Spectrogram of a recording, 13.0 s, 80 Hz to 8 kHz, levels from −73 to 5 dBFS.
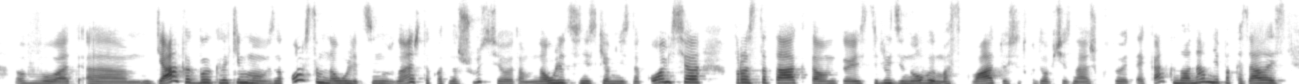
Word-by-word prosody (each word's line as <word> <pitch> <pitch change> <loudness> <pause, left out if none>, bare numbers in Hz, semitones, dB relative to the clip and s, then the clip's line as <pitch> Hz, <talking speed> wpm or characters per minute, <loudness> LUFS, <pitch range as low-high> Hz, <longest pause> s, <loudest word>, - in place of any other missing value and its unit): Вот, 195 -5 -2
эм, 165 -2 -4
я 220 - +8
как 290 -9 -1
бы 265 0 +2
к 255 - -15
таким 235 -4 +1
знакомствам 260 - 0
на 210 - 0
улице, 205 -2 -3
ну, 205 -1 -4
знаешь, 195 - -1
так 215 -8 -14
отношусь, 195 - -8
э, 175 -2 -4
там. 165 -1 -7
На 185 +1 +1
улице 230 -1 +1
ни 200 - -1
с 195 - -15
кем 195 -3 -4
не 180 -1 -4
знакомься 280 - +3 0.3
просто 270 0 +1
так. 245 0 +6
Там, 195 -1 -1
то 195 - -7
есть, 190 +1 -4
люди 210 -4 -2
новые, 215 +3 +1
Москва. 175 +3 +2
То 210 -4 -11
есть 180 - -14
откуда 185 +1 -10
вообще 180 +1 -9
знаешь, 165 -1 -6
кто 185 - -10
это 170 -1 -8
и - - -10
как? 365 - -3
Но 225 -1 +2
она 250 +8 +2
мне 285 -3 +4
показалась, 225 -1 +1
205 Hz, 205 wpm, -22 LUFS, 180-245 Hz, 0.3 s, я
